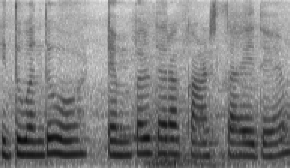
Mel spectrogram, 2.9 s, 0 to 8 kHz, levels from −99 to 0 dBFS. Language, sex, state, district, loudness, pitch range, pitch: Kannada, female, Karnataka, Bellary, -14 LUFS, 235-260 Hz, 250 Hz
